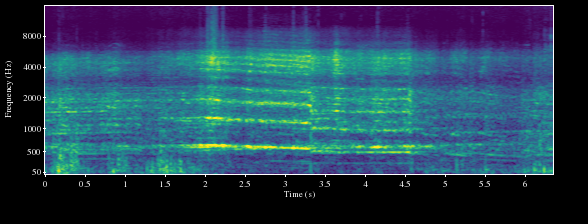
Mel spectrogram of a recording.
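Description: A Formula One car's 2.4-litre V8 engine screaming at high revs on the circuit. Its pitch drops suddenly twice, a little past three seconds and again past four and a half, and it grows quieter near the end.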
